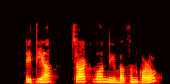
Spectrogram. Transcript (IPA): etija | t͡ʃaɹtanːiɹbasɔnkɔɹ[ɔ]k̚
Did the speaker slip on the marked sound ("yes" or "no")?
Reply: no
